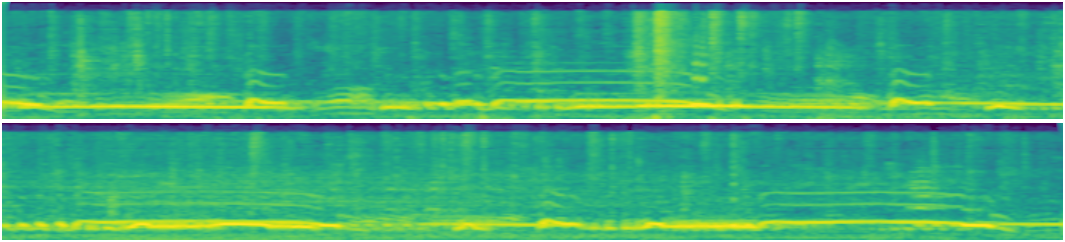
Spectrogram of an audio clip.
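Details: Indoor pet puter pelung hen near egg-laying, cooing in a steady chain of sustained mid-pitched notes with stuttering onsets, repeated roughly every three seconds, with a brief knock partway through.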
